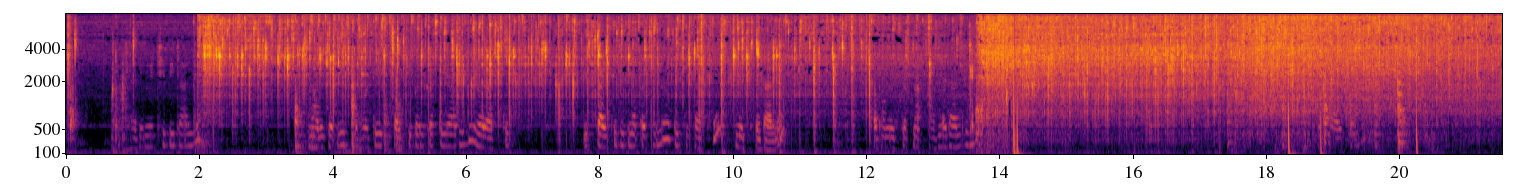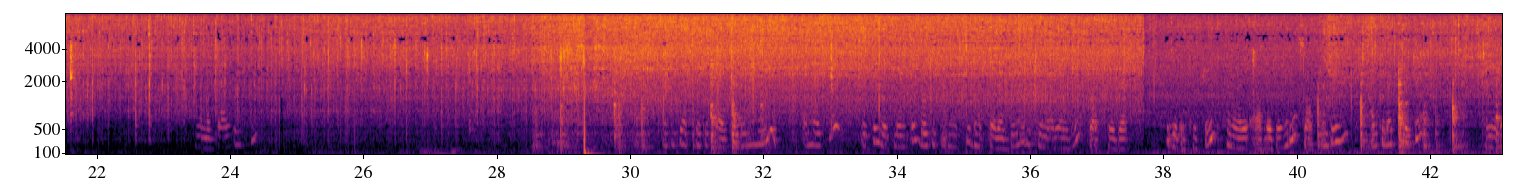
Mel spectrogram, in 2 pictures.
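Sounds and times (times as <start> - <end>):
food sizzling in hot oil: 0.0 - 43.0.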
